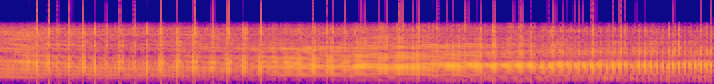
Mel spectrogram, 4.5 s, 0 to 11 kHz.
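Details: 1997 DS80 two-stroke with the exhaust pipe broken off the head: loud raspy crackling buzz with sharp popping pulses that rise with revs, a major exhaust leak.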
